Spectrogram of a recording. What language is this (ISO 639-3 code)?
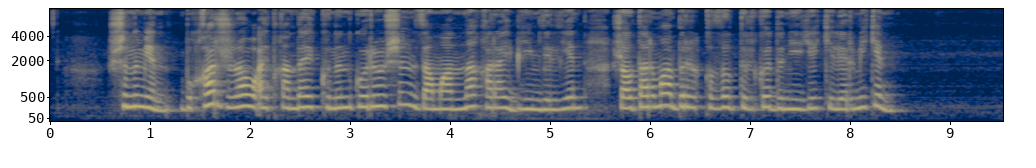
kaz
